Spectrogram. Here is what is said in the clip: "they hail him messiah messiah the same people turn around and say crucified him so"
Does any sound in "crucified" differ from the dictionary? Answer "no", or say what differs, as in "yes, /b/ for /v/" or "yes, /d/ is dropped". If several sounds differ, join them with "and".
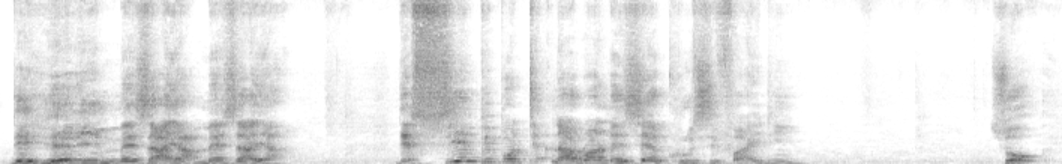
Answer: no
